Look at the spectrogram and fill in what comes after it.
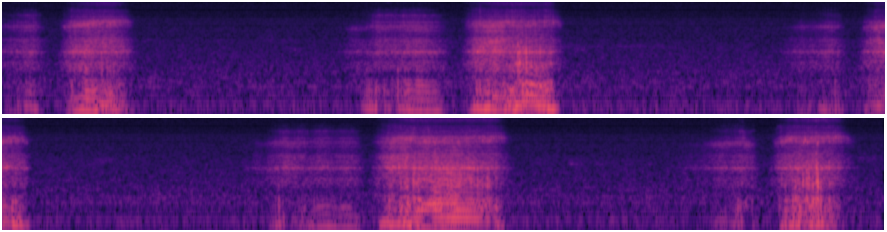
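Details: Real-time recording of a woman sleeping, very tired, no talking: slow, regular snoring, about eight a minute, low rumbling breaths with quiet pauses between; snoring.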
